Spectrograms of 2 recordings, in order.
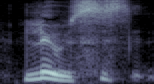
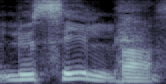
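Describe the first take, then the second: First: The name is stressed on an unexpected syllable. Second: The name is stressed on the expected syllable. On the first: The speaker calls it wrong. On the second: The speaker calls it right.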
